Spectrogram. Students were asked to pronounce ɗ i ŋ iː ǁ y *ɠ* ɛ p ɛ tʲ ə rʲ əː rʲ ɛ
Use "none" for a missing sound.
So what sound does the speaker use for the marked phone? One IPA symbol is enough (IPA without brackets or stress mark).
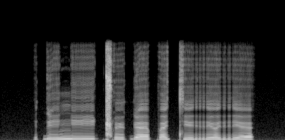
ɠ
